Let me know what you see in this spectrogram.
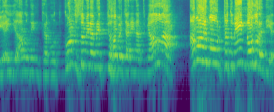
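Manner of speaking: crying out high and loud.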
